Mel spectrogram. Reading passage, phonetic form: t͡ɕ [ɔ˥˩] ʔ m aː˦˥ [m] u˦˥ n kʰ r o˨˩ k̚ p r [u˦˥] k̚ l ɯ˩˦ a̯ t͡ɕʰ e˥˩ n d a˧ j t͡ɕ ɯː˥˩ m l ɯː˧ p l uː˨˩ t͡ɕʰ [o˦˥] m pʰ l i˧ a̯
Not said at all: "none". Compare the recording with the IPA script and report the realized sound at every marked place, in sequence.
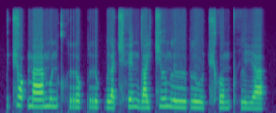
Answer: ɔ˥˩, m, u˨˩, o˦˥

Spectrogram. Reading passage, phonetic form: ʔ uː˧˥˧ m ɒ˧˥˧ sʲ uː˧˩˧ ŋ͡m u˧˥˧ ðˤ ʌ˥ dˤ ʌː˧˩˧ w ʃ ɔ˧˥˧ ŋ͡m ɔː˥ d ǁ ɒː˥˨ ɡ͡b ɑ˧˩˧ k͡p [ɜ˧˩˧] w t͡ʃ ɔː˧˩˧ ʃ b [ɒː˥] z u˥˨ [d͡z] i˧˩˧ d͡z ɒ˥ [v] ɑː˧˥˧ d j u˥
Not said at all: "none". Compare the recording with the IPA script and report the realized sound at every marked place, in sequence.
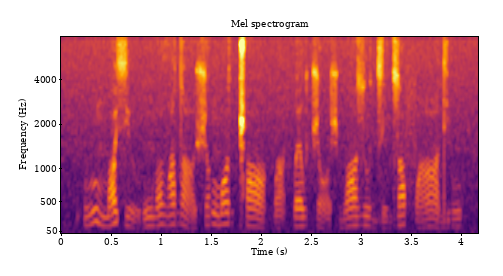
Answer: ɜ˥, ɒː˥, d͡z, f

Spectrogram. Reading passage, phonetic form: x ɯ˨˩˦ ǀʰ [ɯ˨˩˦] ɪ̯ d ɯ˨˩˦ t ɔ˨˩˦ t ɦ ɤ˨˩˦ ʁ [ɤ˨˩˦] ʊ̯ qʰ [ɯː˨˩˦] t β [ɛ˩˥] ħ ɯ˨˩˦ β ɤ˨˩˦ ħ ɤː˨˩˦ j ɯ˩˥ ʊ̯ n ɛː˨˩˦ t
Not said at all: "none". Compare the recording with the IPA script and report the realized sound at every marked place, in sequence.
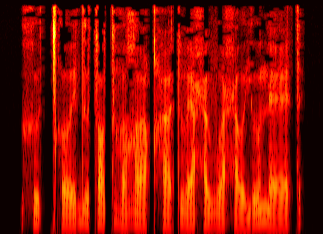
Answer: ɤ˨˩˦, ɤ˨˩˦, ɯː˨˩˦, ɛ˩˥

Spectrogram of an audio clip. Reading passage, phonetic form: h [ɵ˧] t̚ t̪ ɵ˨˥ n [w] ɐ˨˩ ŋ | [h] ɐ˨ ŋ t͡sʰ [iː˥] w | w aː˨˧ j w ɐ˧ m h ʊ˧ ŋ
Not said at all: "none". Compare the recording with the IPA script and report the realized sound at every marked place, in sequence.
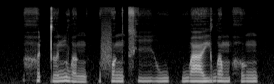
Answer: ɵ˥, w, f, iː˨

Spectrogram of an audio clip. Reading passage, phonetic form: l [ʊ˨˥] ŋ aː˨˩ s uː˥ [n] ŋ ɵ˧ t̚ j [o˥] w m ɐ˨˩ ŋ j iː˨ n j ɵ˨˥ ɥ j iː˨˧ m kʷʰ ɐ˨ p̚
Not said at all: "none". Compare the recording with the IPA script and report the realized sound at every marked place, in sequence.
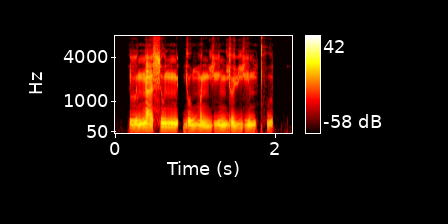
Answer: ʊ˨˥, n, o˧

